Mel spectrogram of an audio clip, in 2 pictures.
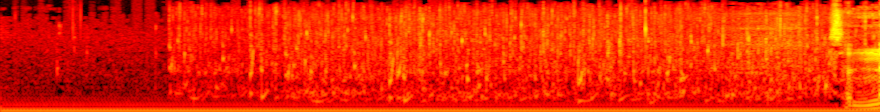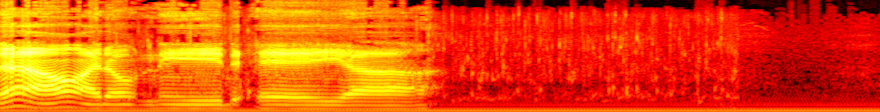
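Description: Water pours from the Botania water wand in modded Minecraft as a faint, steady trickling stream, with someone talking partway through.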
